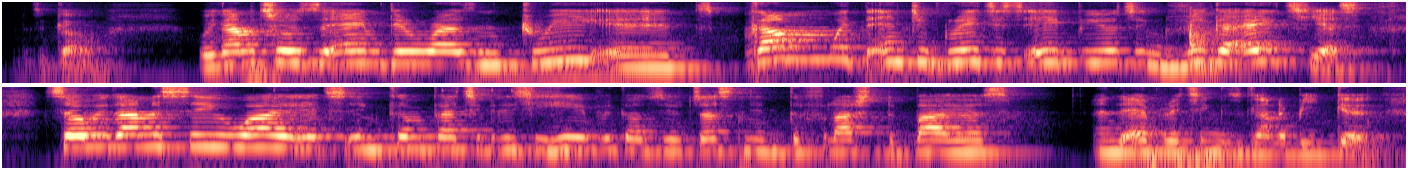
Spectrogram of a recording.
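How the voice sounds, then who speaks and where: Ordinary pitch variation comes through amid noticeable background noise and audible room echo. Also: woman, high pitch for a woman, moderate pace. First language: Moroccan Arabic (Darija). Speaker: tech youtuber. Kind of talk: tutorial. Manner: halting; casual, many fillers.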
